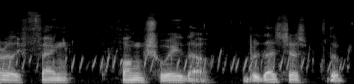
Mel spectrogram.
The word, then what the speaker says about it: feng shui: her about it and Laura knew exactly what Feng Shui was hungry Fung Shui I can't believe I'm correcting your pronunciation of this thing I don't even know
